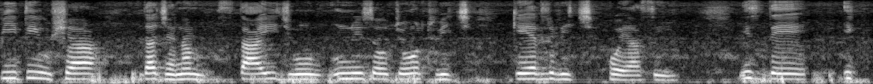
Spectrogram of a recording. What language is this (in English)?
Punjabi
